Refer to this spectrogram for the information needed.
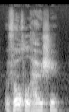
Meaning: diminutive of vogelhuis
- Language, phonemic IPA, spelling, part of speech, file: Dutch, /ˈvoɣəlˌhœyʃə/, vogelhuisje, noun, Nl-vogelhuisje.ogg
